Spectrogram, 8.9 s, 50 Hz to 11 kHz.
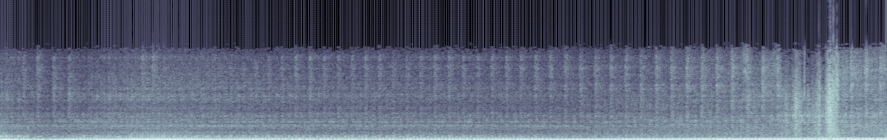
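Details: SR20DET at low idle: a loose, regular ticking knock, about three or four a second, that disappears at 1250–1500 rpm. The owner suspects the VCT gear. Rockers, lifters and Mobil 1 5W30 oil are new, cams inspected OK, and disconnecting coils one by one was tried.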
